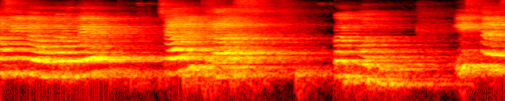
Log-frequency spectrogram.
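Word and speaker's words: क्त्वा: त्वा, कत्वा में भी क हमारा क्या रहता है? साइलेंट होता है, और इसमें बच जाएगा त्वा।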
